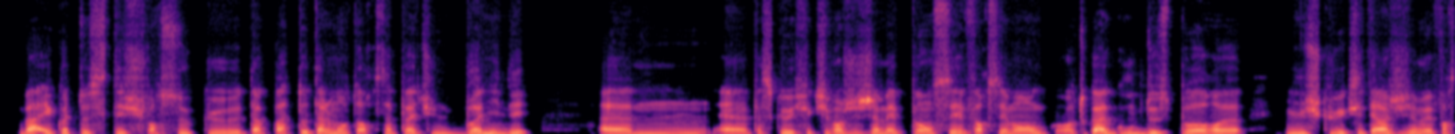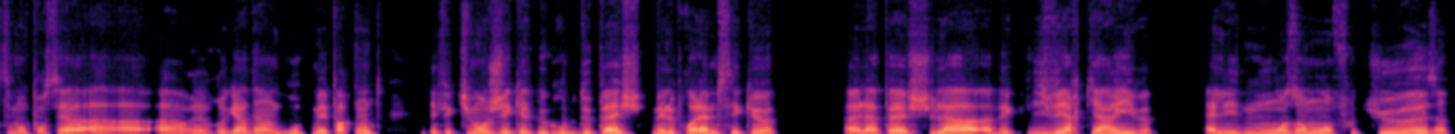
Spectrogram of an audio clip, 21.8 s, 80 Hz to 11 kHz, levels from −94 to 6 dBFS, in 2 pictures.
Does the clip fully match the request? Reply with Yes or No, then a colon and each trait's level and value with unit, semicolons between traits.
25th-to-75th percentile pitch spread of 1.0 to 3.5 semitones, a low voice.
No: average, 3.9 semitones; low, 125 Hz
